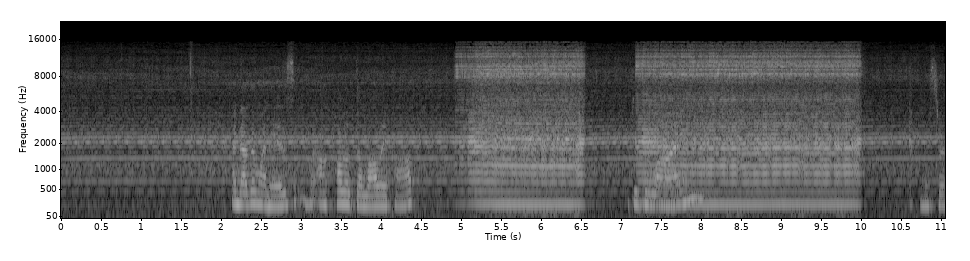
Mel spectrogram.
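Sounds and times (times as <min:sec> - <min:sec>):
rotary tool motor whine: 0:00.0 - 0:11.0.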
